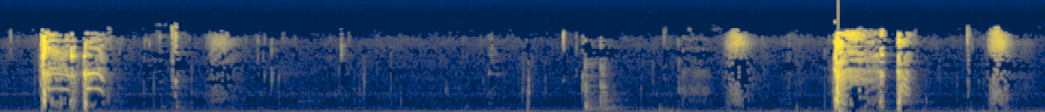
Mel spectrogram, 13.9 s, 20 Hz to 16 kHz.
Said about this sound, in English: This is awful. This happened to me yesterday morning. Nearly at the same time, I think. Maybe it's just like my 10:30 coughing fit or something.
